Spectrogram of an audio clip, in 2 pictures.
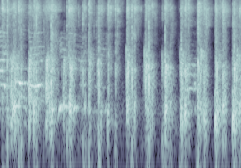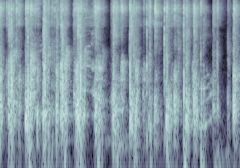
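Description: A small tour group claps for an actor playing an executioner, with loud, close, uneven hand claps and taps in a brisk flurry throughout.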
